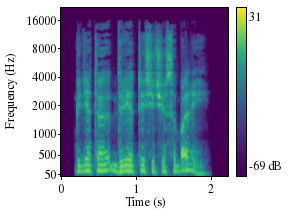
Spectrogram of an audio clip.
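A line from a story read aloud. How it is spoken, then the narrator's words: Plain. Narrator (Russian): сказала Натаха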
